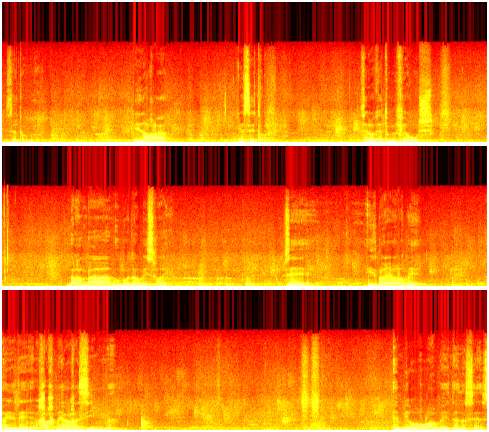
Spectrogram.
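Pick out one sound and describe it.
An elderly man speaks calmly and expressively, close by, in bursts with pauses.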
